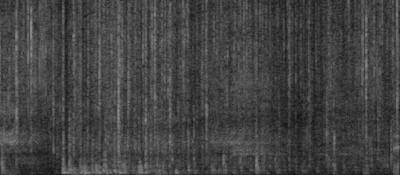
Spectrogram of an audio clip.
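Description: Water dripping and splattering, with catfish flopping, as a hoop net is rolled to spill its catch into a lug. It comes as many irregular small knocks and splashes, with a louder burst a little over half a second in.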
